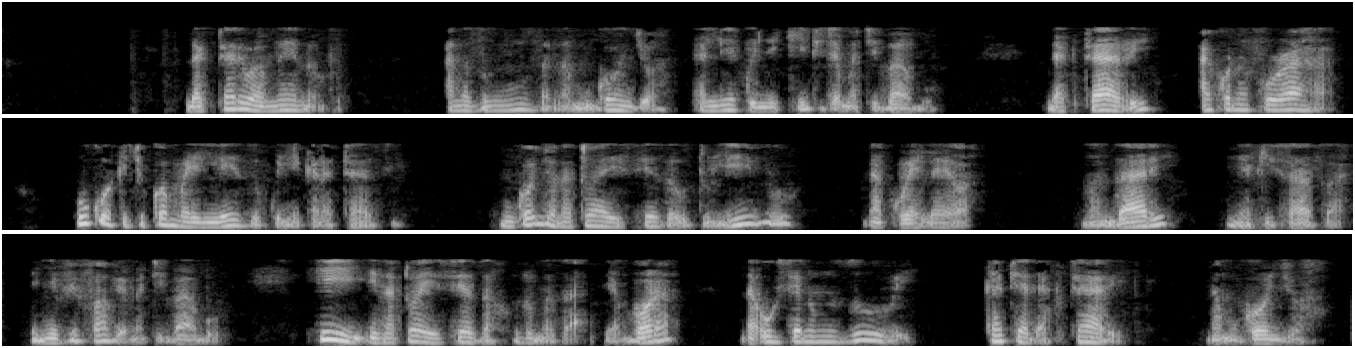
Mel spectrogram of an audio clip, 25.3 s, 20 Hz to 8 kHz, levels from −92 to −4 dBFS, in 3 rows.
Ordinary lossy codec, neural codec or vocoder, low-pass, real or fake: AAC, 16 kbps; none; 7.2 kHz; real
